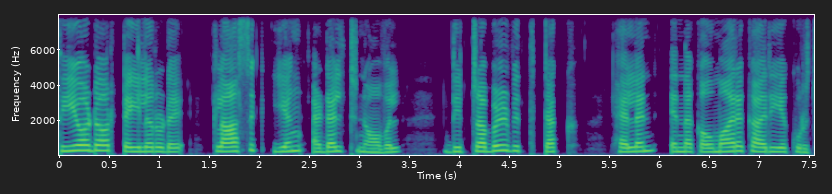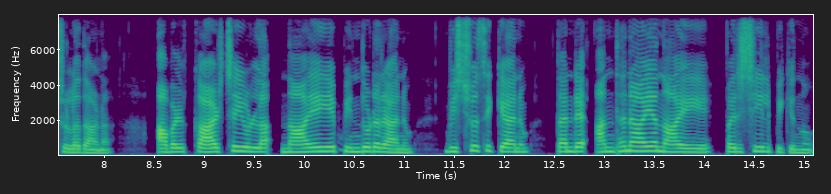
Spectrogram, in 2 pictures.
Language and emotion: Malayalam, neutral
